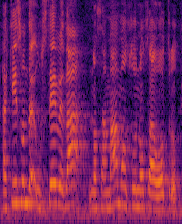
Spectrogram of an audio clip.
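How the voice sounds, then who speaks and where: A woman's voice: on the high side, measured pace, slight background noise. A middle-aged woman pastor, preaching a folksy, chatty sermon and often asking "¿verdad?".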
